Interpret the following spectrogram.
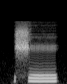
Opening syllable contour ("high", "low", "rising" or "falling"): high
